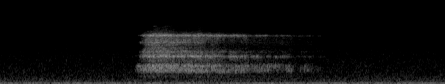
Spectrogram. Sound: sighs

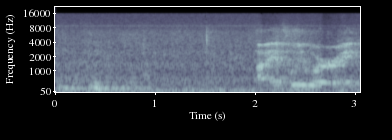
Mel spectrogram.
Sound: laughter

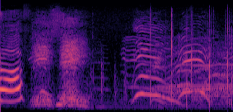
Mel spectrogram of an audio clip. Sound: applause

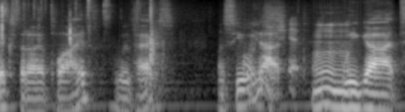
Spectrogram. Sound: dice clatters

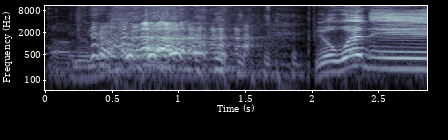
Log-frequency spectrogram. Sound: laughs

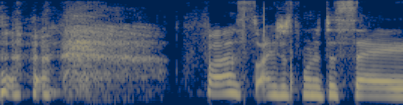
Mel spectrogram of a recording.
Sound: laughs

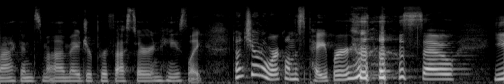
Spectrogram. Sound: laughs

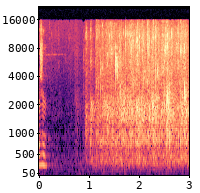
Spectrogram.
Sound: applause

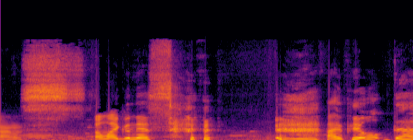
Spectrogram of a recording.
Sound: laughs

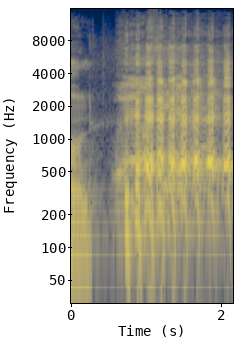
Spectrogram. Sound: laughing

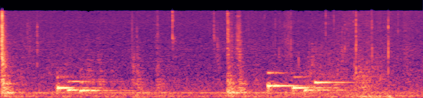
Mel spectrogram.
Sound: USB unplug and replug noises

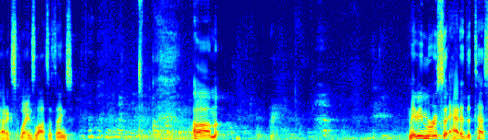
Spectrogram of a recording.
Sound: laughter

